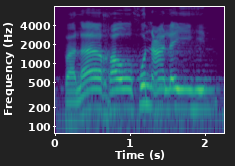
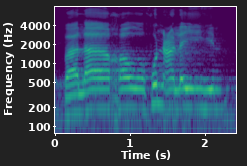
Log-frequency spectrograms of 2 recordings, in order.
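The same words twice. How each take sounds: No difference in how they are said.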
